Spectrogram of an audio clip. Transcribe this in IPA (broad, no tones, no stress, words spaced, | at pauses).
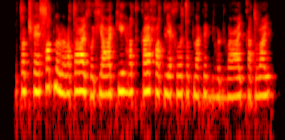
tˤeʈʰɛ sotˤɳɛɭɐɭotˤ ʕixo xʲɛʕɛkʲe ɦitˤ kɛ ħitˤlʲe xotitˤɳekɛɡ ɖʱoɖʱoʕi kitˤvi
